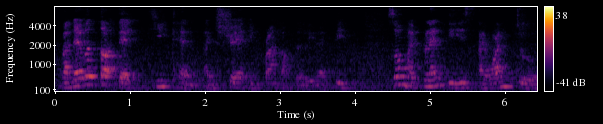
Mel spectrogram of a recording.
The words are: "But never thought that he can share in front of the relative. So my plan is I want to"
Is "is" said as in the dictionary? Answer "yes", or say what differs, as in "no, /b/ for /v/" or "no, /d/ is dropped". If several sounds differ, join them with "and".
no, /s/ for /z/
